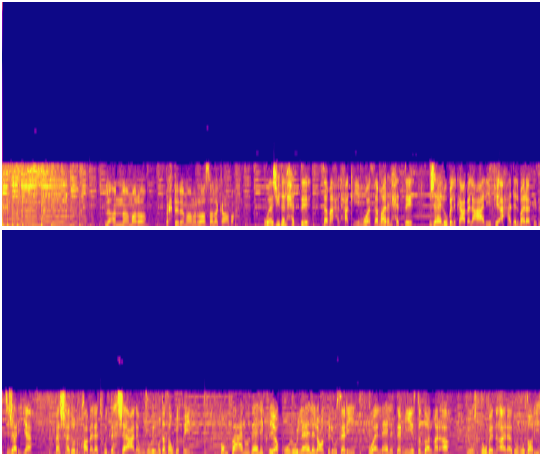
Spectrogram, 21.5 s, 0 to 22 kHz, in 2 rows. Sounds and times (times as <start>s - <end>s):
Music: 0.0s - 21.5s
Speech: 2.1s - 4.6s, 5.2s - 14.6s, 15.2s - 21.5s.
